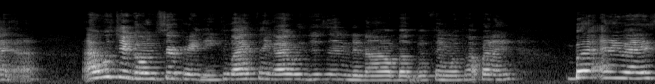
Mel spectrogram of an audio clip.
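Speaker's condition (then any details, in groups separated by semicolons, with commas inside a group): Cerebral palsy; speech unclear with severe spasticity when pump failed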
